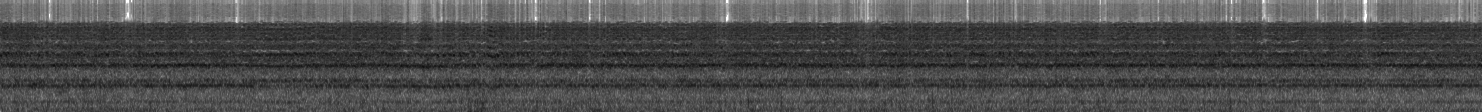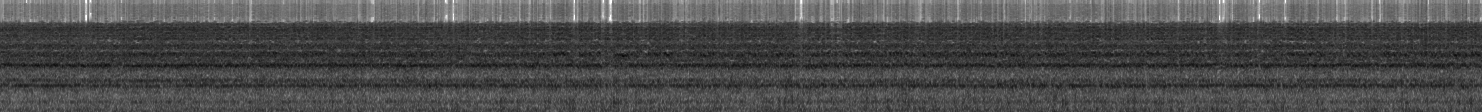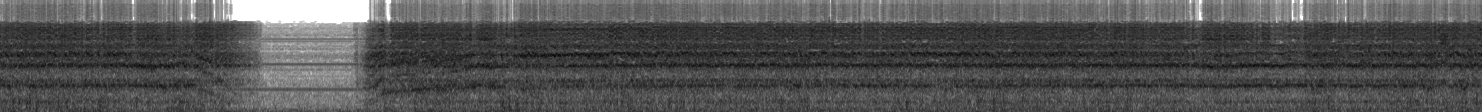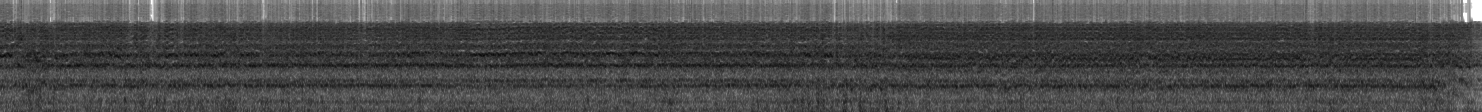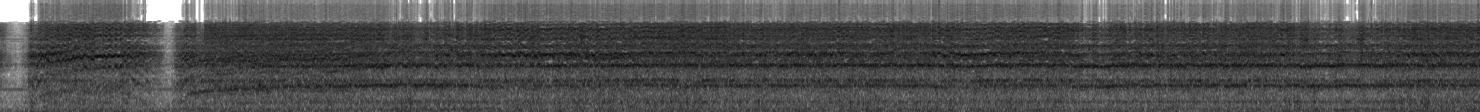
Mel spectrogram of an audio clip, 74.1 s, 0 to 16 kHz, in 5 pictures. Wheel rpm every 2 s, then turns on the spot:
230, 230, 230, 230, 230, 240, 230, 230, 230, 230, 230, 240, 240, 230, 240, 220, 50, 200, 230, 230, 240, 230, 220, 230, 230, 230, 230, 210, 210, 150, 120, 210, 220, 230, 230, 230, 230.
none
